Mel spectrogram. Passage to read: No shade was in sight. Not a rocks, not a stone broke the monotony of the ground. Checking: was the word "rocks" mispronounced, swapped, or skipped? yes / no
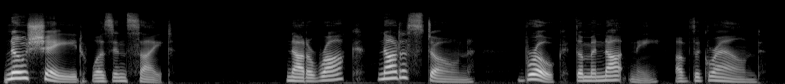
yes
